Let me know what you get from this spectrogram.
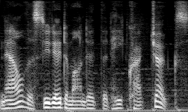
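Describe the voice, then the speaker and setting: A soft-spoken man talks at a fairly slow pace in a fairly low pitch, with music in the background. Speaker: video essay narrator. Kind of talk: film history narration. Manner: soft, ASMR-like.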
